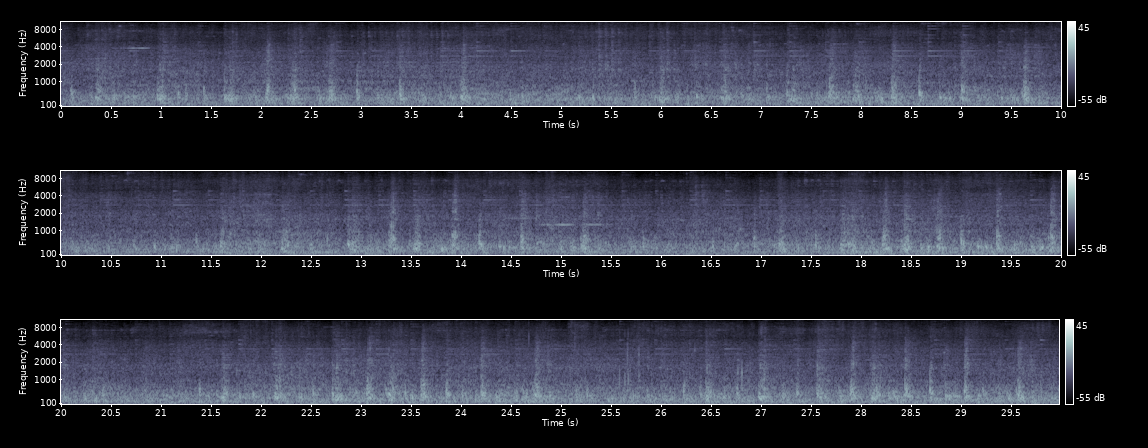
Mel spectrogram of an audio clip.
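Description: Coal train of open hopper cars rolling past at a steady speed, its steel wheels clicking over the rail joints in a continuous stream of clicks.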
